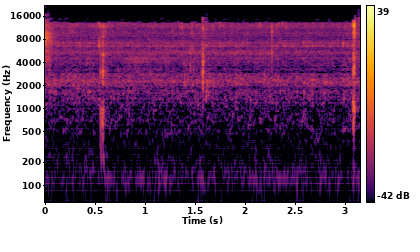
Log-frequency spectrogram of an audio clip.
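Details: Newborn girl's hiccups on her first day in hospital after caesarean birth: three short, sharp hiccup sounds about a second apart over a low room hum.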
